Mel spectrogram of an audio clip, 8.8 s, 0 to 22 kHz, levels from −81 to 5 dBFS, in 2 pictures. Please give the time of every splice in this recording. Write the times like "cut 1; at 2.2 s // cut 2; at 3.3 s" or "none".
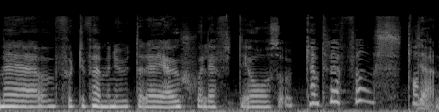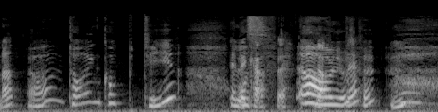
cut 1; at 3.2 s // cut 2; at 4.2 s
